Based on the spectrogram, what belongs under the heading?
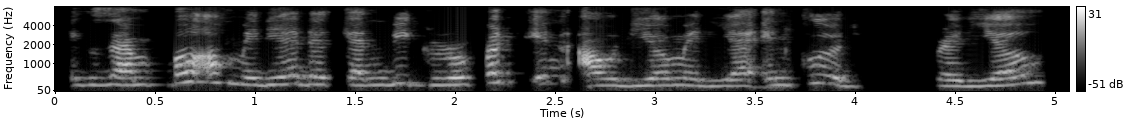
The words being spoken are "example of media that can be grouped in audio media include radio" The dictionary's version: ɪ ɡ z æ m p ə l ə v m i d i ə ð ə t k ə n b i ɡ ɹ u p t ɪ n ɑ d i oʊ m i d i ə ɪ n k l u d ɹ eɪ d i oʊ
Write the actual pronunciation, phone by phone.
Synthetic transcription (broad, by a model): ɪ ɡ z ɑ m p ə l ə f m i d i ə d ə t k ə n b i ɡ ɹ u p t ɪ n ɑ d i oʊ m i d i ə ɪ n k l u d ɹ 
